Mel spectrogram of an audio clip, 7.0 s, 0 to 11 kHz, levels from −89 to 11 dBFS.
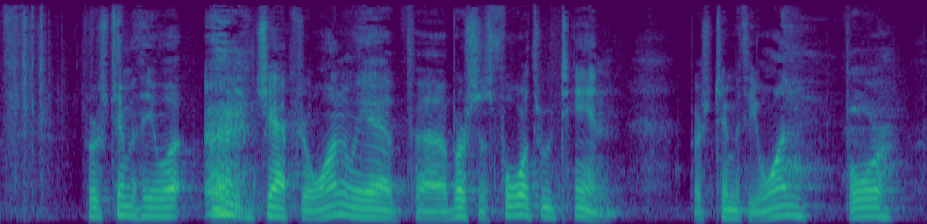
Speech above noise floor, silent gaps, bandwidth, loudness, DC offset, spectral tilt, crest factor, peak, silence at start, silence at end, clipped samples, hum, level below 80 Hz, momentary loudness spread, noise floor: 29 dB; none; 10.5 kHz; -29 LUFS; under 0.1%; -6 dB/octave; 20 dB; -10 dBFS; 0 s; 0.2 s; under 0.1%; none; -72 dBFS; 15 LU; -57 dBFS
